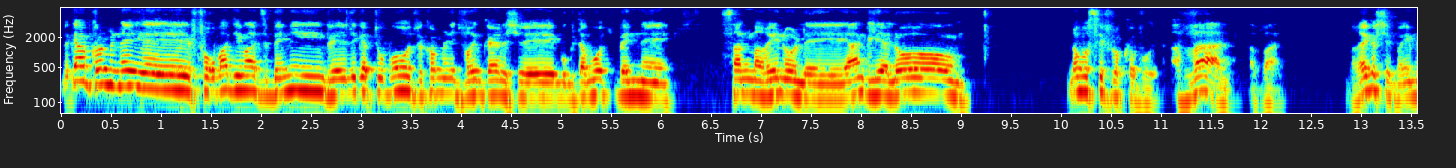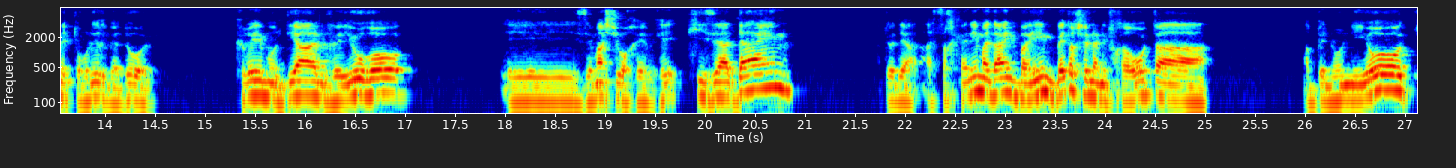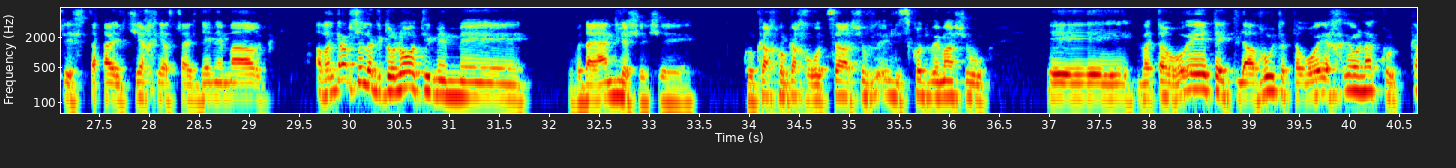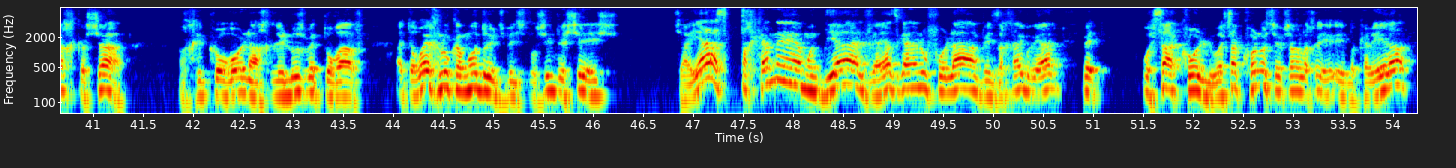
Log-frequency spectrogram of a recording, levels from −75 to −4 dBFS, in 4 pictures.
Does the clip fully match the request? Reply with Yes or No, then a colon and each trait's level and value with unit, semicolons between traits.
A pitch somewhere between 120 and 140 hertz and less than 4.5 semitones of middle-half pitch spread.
No: low, 135 Hz; wide, 5.5 semitones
